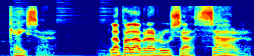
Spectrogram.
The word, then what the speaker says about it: Kaiser: de Austria-Hungría fueron llamados Kaiser, ortografía alemana y pronunciación correcta en latín, Kaiser.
